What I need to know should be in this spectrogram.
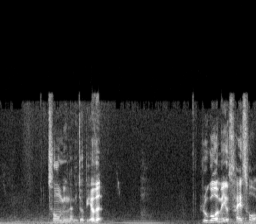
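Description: A man speaks nearby in a raised, emotional voice.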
